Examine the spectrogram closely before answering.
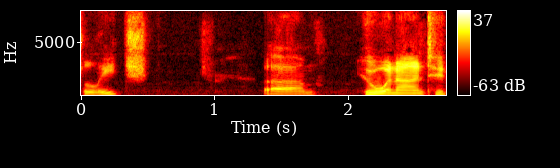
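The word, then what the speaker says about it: Leitch: was uh david uh i think his last name is pronounced leech um who went on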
